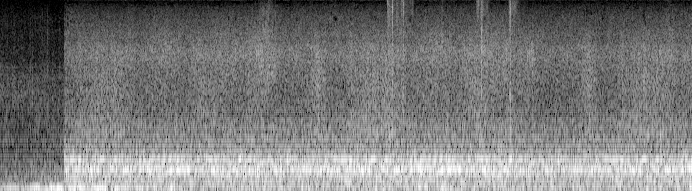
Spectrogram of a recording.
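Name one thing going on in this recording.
A magic spell hums steadily.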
